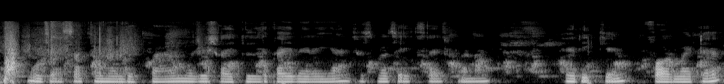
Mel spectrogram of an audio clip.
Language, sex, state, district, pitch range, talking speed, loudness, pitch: Hindi, male, Bihar, Katihar, 125-135 Hz, 150 wpm, -22 LUFS, 130 Hz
